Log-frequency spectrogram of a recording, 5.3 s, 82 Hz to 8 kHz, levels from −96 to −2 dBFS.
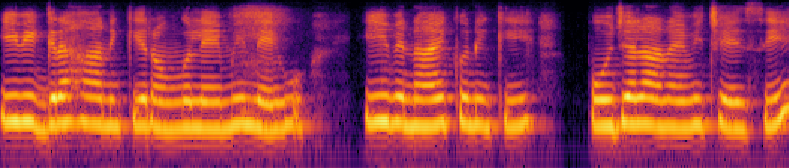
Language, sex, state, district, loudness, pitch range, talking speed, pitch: Telugu, female, Andhra Pradesh, Krishna, -17 LUFS, 260-280 Hz, 125 wpm, 270 Hz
